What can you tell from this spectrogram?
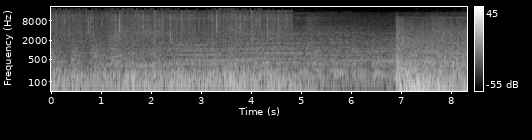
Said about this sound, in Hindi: एक बड़ा सा विस्फोट हुआ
